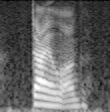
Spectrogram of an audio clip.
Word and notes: dialog: American English

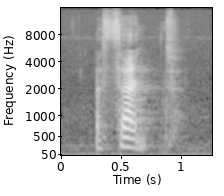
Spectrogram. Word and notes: ascent: American English

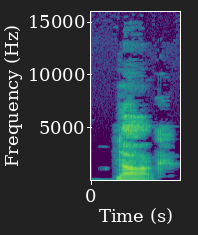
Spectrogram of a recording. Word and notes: narc: Australian English

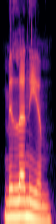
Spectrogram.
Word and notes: millennium: British English

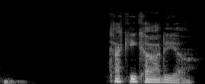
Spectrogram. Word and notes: tachycardia: Australian English

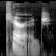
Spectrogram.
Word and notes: carriage: American English

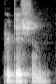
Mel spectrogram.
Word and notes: perdition: American English

